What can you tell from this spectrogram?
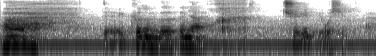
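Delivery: low, whispered at the end; muttered grudge. Shown as a demonstration. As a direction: grumble it under your breath. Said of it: "이렇게 하면 안 된다". (중얼거리는 원망)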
